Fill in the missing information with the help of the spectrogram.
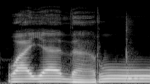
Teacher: huruf tersebut dibaca panjang sehingganya ru kita baca panjang Mad thi'i panjangnya dua harakat atau kira-kira dua ketukan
